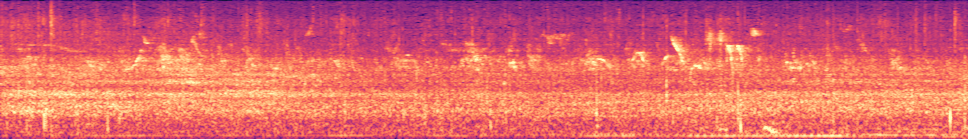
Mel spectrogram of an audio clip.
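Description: Steady hiss of light rain falling on foliage, with scattered faint taps and clicks, more of them in the second half.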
